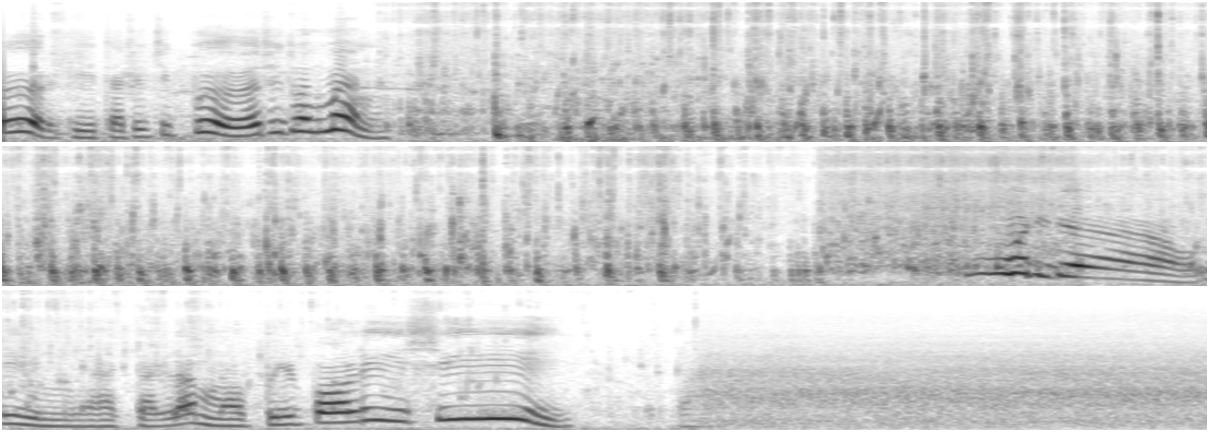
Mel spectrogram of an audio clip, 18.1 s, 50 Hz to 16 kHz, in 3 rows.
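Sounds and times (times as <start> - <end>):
water splashing and scrubbing: 1.8 - 15.6.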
